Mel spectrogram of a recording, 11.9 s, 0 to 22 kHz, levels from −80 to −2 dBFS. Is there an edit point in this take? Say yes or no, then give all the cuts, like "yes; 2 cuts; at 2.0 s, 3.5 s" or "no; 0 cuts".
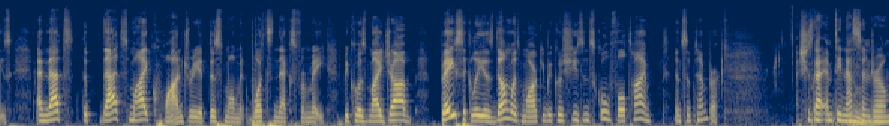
no; 0 cuts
